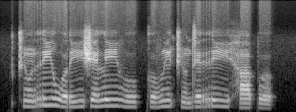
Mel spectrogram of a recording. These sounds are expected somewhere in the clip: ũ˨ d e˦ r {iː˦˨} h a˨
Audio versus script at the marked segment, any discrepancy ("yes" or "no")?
no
